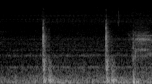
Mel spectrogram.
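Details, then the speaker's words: Chinese 5 kW diesel air heater in a motorhome, camera close to the burner unit, at startup: once the glow plug is up to temperature, the fuel dosing pump clicks evenly about every half second over a quiet fan hum, drawing about 10 A. Normal. "Now, once it's done all its preliminary checks and it's got the air out and the fresh air in and the glow plug is up to temperature, the fuel dosage pump cuts in, and that's the clicking that you can hear."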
